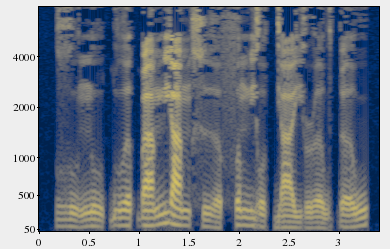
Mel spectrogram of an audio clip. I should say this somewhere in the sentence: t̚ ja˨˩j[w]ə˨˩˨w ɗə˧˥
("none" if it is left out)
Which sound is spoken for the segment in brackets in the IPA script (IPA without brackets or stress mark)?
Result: ɹ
